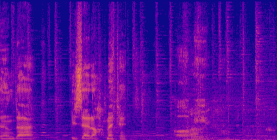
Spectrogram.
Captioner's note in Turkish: Hep bir ağızdan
